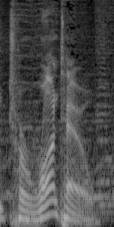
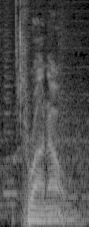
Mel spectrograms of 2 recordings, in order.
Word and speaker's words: Toronto: Is there not a T in Toronto? – There is. – Oh, but it's like saying Calgary.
